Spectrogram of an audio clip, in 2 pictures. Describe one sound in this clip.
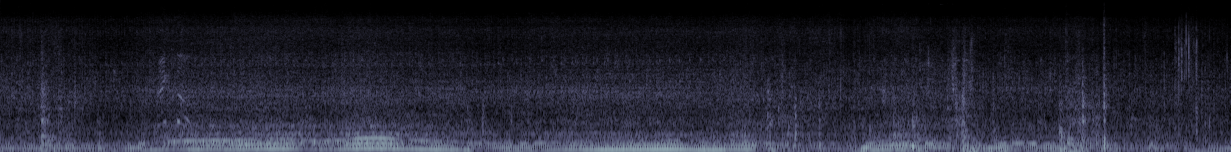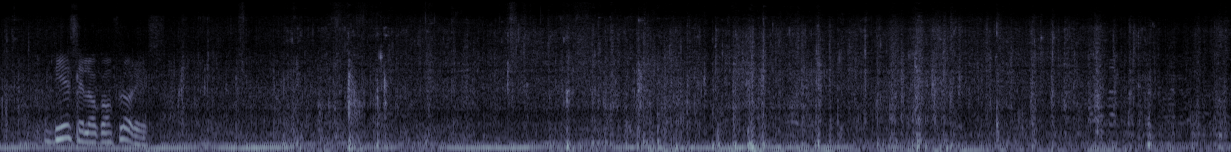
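Rocks crunch and knock under tyres.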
